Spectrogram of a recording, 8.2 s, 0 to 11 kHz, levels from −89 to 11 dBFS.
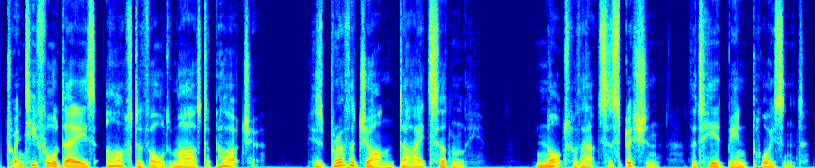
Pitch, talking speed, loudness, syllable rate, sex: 115 Hz, 140 wpm, -20 LUFS, 5.0 syllables/s, male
